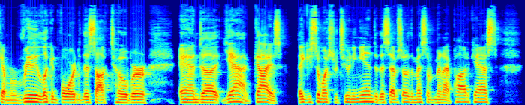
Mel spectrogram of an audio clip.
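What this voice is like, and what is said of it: Hoarse, worn-out voice. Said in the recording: “My voice is shot from doing this podcast and screaming”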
